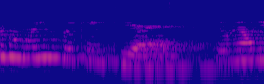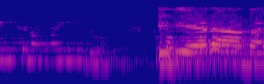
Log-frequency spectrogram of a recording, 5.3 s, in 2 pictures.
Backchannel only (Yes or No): No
